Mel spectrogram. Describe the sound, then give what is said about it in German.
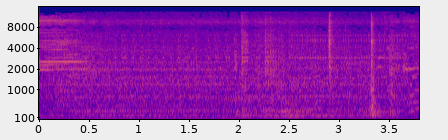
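An Espresso Book Machine prints a cover, then glues, binds and trims the inside pages, giving a steady low mechanical hum and whir broken by a few sharp clicks and knocks toward the end. “Inzwischen druckt die Espresso-Buchmaschine schon den Einband, klebt, bindet und schneidet die Innenseiten.”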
